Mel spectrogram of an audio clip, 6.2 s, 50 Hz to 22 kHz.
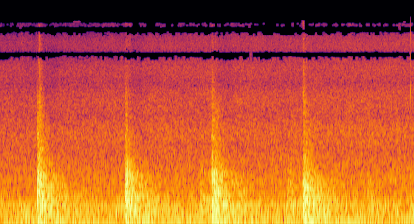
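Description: Four sharp knocks, evenly spaced about 1.3 seconds apart, from walking across a steel footbridge, over the steady rush of a river below.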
